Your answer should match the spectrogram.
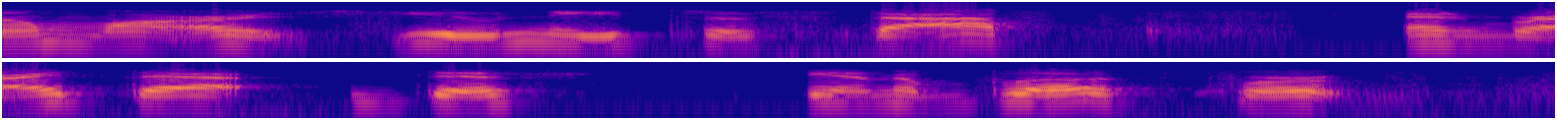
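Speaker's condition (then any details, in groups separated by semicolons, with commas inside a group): ALS, mild; voice slightly impaired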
